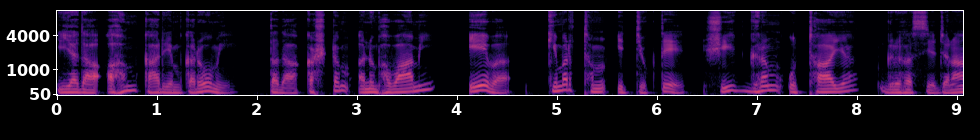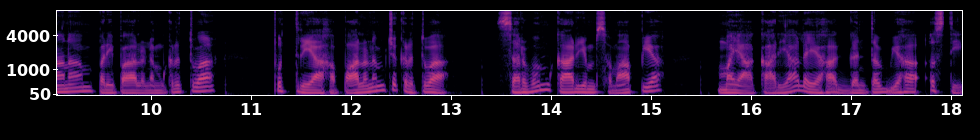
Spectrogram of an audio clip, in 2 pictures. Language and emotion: Sanskrit, neutral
